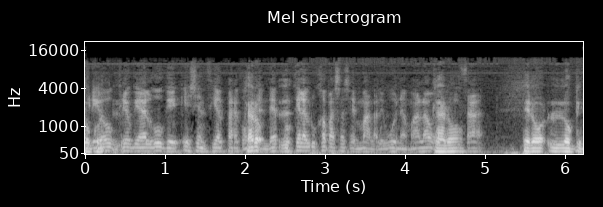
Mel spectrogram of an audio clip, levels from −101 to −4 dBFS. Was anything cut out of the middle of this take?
no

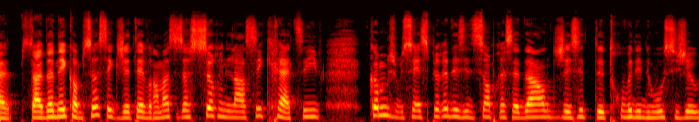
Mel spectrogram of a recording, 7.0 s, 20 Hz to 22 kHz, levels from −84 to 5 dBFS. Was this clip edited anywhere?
no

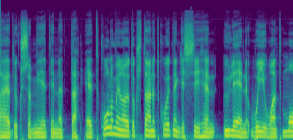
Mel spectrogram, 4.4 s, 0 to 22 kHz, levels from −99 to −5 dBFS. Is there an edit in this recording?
yes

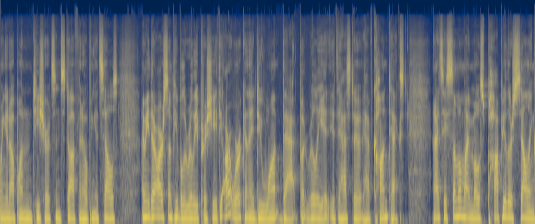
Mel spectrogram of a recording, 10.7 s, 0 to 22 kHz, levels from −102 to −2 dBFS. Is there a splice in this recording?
no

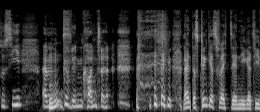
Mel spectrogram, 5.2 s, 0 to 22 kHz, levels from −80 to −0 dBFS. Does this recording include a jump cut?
yes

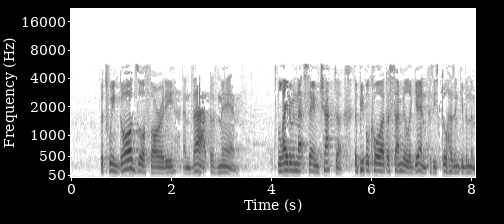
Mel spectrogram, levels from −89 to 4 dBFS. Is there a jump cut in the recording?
no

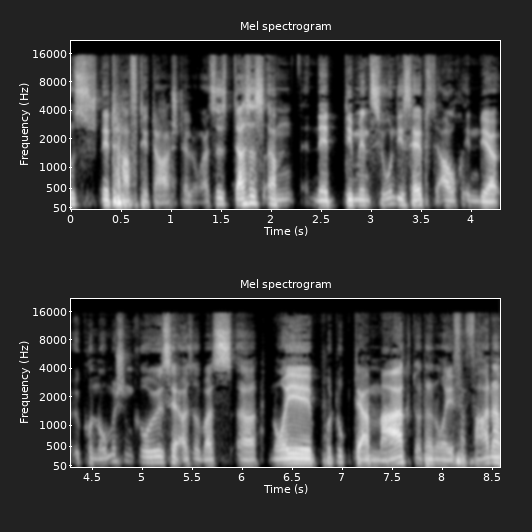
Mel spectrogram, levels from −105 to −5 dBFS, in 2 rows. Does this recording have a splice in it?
yes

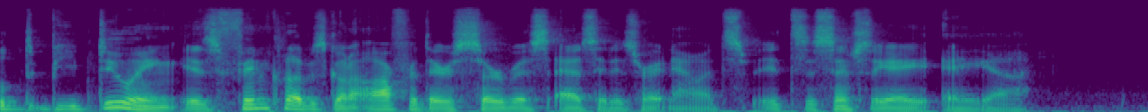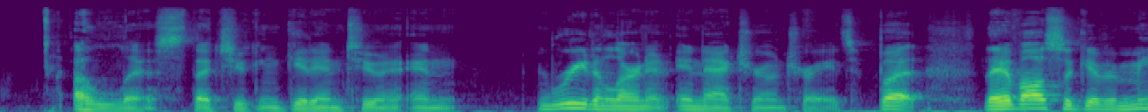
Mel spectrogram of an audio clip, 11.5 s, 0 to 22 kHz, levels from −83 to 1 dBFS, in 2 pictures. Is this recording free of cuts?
yes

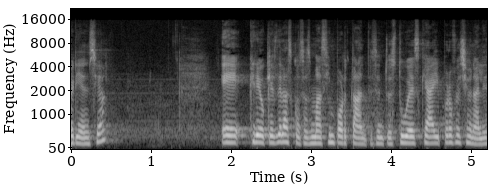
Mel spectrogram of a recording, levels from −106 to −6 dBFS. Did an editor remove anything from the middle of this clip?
no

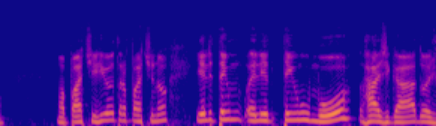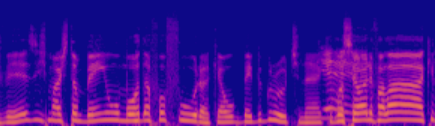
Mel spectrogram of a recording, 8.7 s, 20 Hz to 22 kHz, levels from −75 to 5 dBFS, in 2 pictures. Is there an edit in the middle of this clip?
yes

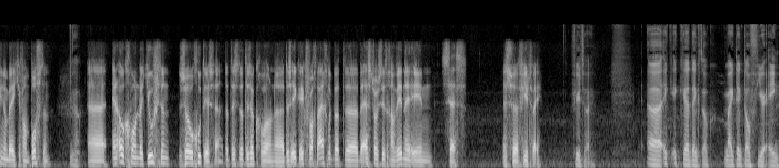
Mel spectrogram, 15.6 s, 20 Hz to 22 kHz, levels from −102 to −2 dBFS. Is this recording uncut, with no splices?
yes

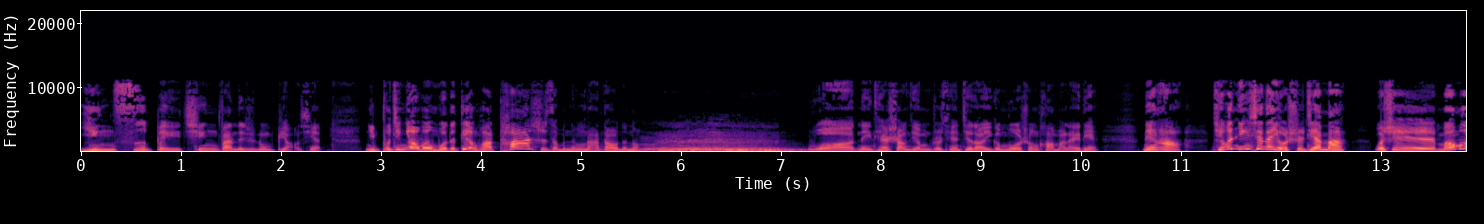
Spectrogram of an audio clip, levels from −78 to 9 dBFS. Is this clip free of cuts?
yes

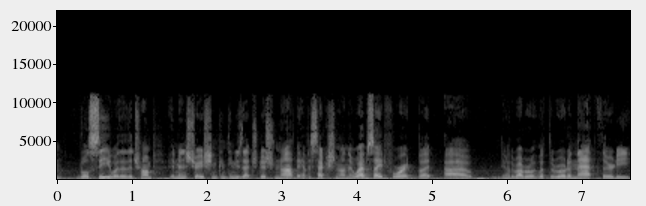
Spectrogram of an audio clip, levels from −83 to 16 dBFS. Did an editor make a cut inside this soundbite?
no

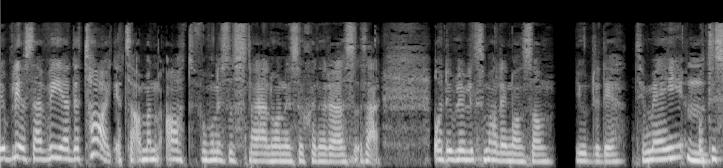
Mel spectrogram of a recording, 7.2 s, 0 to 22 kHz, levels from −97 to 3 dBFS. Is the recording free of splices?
no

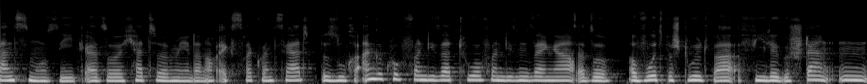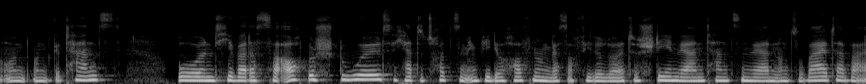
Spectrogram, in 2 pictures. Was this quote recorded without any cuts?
no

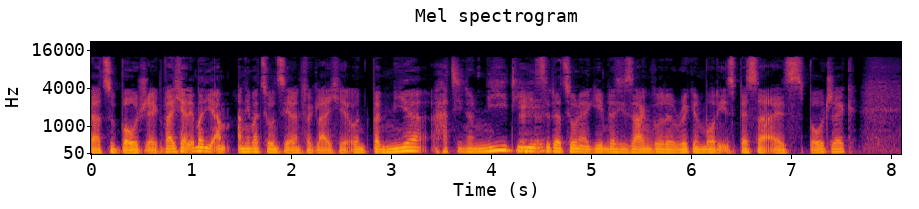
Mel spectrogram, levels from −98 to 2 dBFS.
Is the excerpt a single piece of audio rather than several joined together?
yes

